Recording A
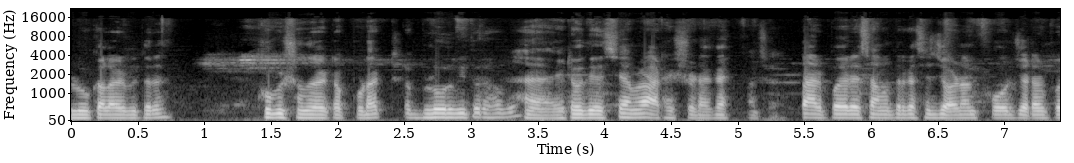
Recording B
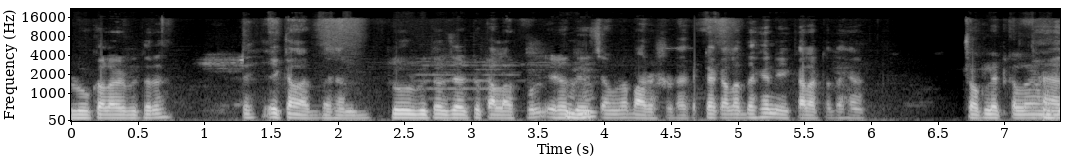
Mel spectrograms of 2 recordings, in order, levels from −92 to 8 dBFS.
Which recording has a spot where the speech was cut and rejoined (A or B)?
B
